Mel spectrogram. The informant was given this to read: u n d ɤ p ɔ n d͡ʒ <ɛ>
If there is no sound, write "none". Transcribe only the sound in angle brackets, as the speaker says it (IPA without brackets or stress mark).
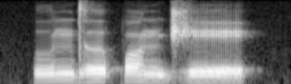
e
